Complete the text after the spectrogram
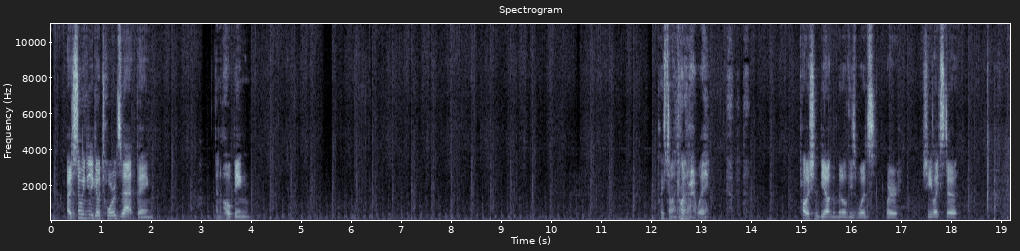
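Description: A young man speaks with animation into a headset microphone, close up.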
